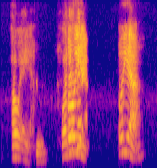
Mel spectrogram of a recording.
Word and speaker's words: Oia: It's pronounced it with an E, that the OI sound in Greek is an E.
